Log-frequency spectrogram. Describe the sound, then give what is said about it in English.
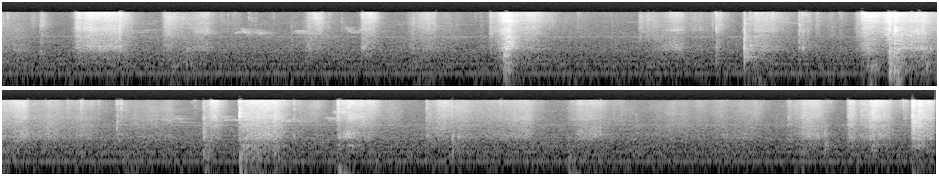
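Heavy whipping cream being stirred, heard as quiet, irregular scraping and swishing strokes that come in many uneven bursts, over a faint steady hum. “this is heavy whipping cream, so you just want to give it a good stir, mix it together.”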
